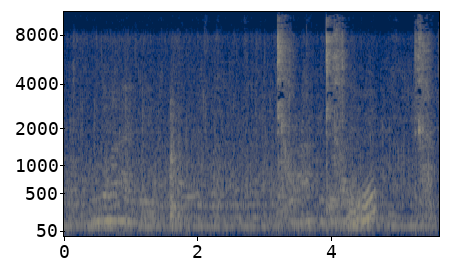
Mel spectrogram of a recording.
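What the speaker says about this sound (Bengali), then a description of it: "ভালো করে মিশিয়ে দিতে হবে।" A spoon stirs coriander paste into a vegetable curry in a pan, with soft scraping, a few sharp clinks against the metal and a faint sizzle underneath, all quiet and close.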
